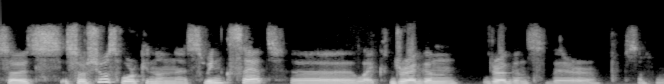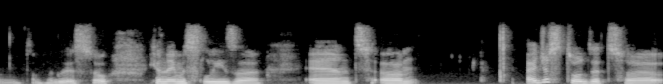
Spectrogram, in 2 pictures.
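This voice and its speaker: A woman with a Russian accent, talking at a very slow pace. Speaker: artist. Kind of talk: interview storytelling. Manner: halting.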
